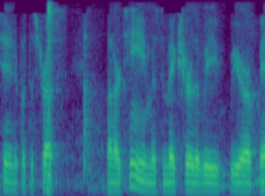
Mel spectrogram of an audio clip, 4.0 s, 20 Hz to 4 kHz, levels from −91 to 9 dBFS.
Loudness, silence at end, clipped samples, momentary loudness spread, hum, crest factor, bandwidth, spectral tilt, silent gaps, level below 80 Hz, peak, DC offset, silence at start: -24 LUFS; 0 s; under 0.1%; 14 LU; none; 16 dB; 4 kHz; -10 dB/octave; none; -50 dBFS; -8 dBFS; under 0.1%; 0 s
